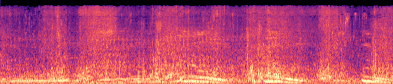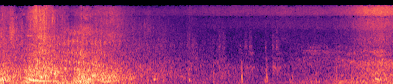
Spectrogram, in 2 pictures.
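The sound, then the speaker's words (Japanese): A motor engine runs loudly after being started, its droning pitch wavering up and down in repeated swells for about six seconds. It then drops to a quieter background hum broken by a few sharp clicks. “エンジンかけてるよ。”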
